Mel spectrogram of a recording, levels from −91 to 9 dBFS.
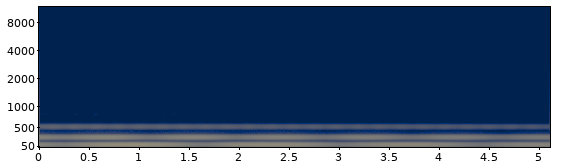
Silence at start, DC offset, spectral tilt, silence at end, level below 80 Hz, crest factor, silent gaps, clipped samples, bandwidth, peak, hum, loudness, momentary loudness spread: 0 s; under 0.1%; -20.5 dB/octave; 0 s; -56 dBFS; 10 dB; none; under 0.1%; 0.6 kHz; -28 dBFS; none; -40 LUFS; 7 LU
